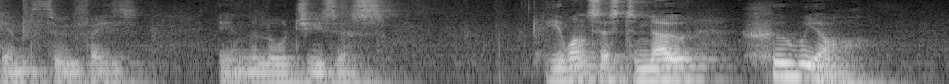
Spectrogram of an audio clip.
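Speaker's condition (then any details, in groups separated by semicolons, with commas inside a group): No condition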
